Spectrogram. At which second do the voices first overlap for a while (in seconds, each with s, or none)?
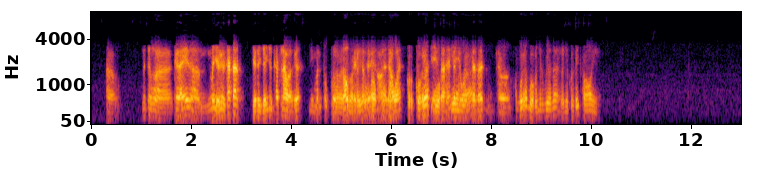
4.8 s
